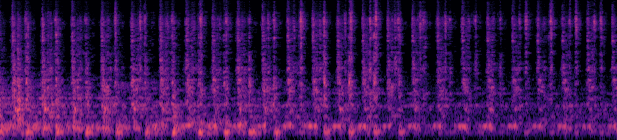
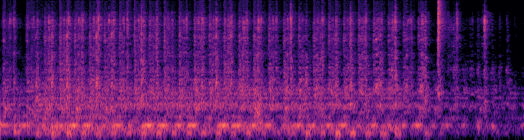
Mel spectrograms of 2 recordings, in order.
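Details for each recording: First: Multi-needle embroidery machine stitching a Kimberbell mini quilt: after the needle is rethreaded, quick, even ticking at about four stitches a second with a light mechanical hum; stitching smoothly and normally. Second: Multi-needle embroidery machine stitching a mini quilt: fast steady stitching chatter turned hollow and lighter; needle came unthreaded.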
